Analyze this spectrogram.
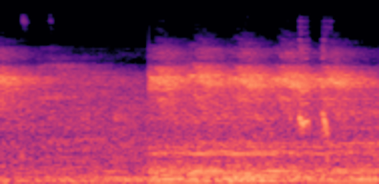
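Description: A cat meows nearby.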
